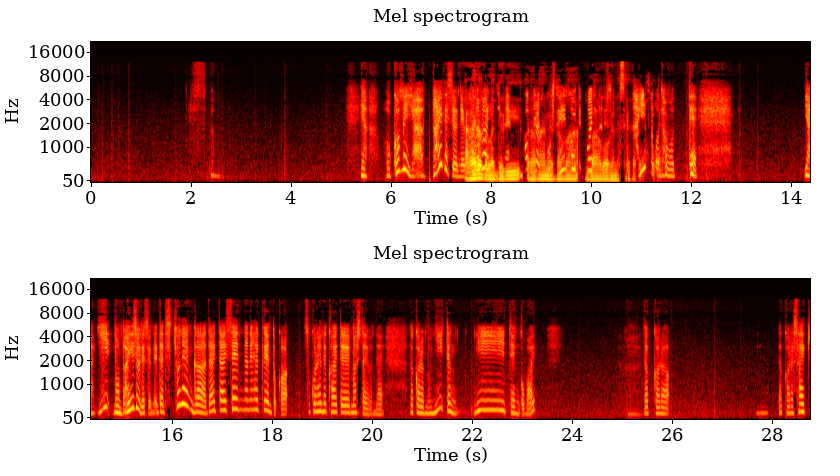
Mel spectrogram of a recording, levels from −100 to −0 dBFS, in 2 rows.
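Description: From 7.98 to 10.51 s the talker dips by up to about 20 dB, then again briefly at 10.8 to 11.31 s by about 15 dB, likely speech suppressed in double talk as the canceller ducks both sides. Overlapping that, 11.03 to 11.4 s carries a faint copy roughly 20 dB down and 488 ms late, likely an echo leak through a loudspeaker.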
